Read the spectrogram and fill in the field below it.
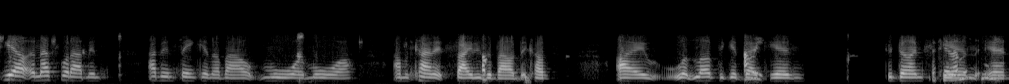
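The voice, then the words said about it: East Coast American accent. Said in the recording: “you have a back east accent ... Back East accent ... from the East Coast”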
